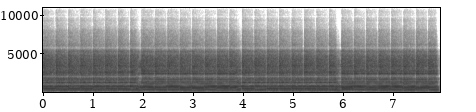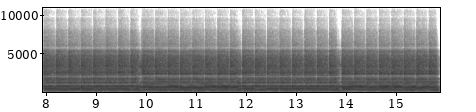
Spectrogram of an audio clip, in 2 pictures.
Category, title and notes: Music > Solo instrument
Guitar loops 124 06 verison 06 120.8 bpm
Otherwise, it is well usable up to 4/4 120.8 bpm.
bpm, electric, electricguitar, free, guitar, loop, music, reverb, samples, simple, simplesamples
